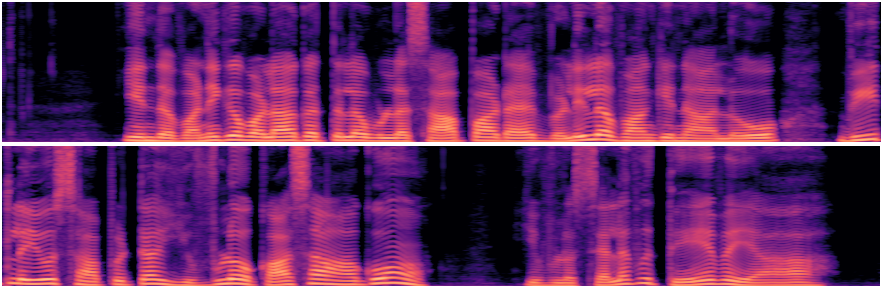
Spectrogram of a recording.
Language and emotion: Tamil, sad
